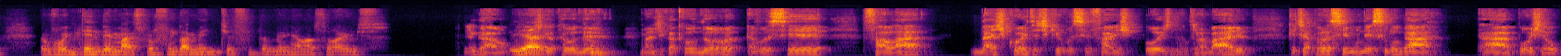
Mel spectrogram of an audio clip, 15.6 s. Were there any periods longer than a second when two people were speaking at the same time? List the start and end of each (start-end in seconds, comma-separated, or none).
none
